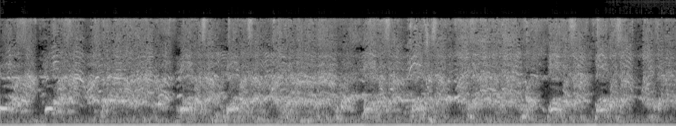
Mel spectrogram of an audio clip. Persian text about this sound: معترضان هم شامگاه یک شنبه مراسم عزاداری دولتی در آبادان را با سر دادن شعار متوقف کرده و مانع از سخنرانی محسن حیدری آل کثیر، نماینده خوزستان در مجلس خبرگان شدند.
